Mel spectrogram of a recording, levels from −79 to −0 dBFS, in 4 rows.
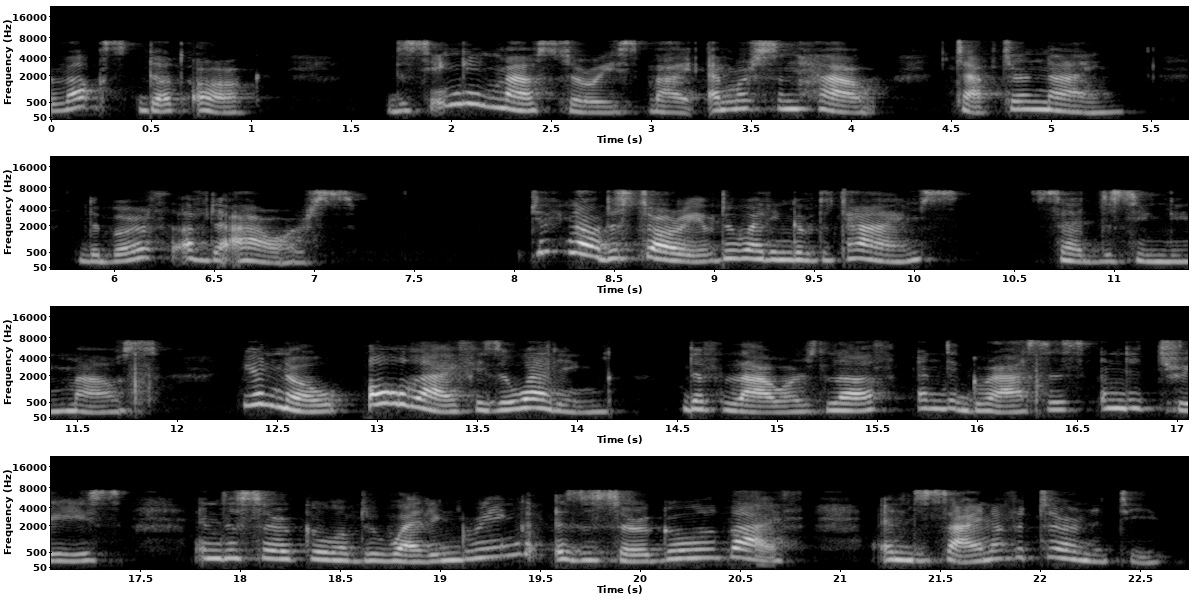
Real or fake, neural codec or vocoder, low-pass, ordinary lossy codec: fake; codec, 16 kHz, 8 kbps, FunCodec, trained on LibriTTS, 25 frames a second; 7.2 kHz; AAC, 48 kbps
